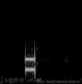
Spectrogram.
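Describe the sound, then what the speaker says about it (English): A single short two-tone electronic beep from a phone line signals an incoming call on a call-in show, clear and isolated against a quiet low hum. "Oh, the phone's ringing."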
